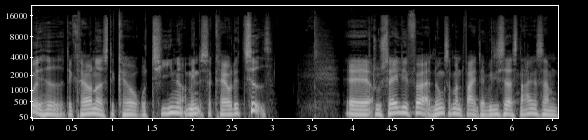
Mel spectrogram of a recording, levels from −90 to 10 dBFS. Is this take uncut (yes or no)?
no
